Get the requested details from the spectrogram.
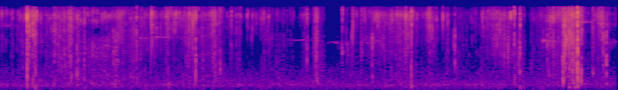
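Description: Fingernails scratch and pick at the rough, peeling bark of a standing tree trunk. The result is a quiet, bright run of dry crackling and tearing scrapes with sharp clicks and almost no low end. Two louder snaps stand out, one near the start and one near the end.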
